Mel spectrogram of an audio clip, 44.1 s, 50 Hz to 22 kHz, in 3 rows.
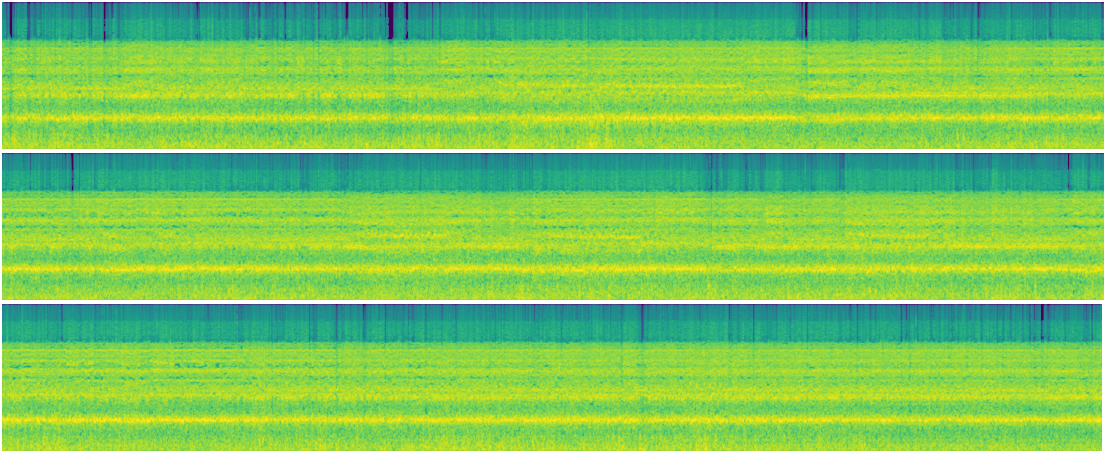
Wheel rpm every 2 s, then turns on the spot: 230, 230, 230, 220, 210, 220, 230, 230, 220, 230, 220, 220, 230, 220, 230, 230, 230, 230, 230, 240, 230, 230.
none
